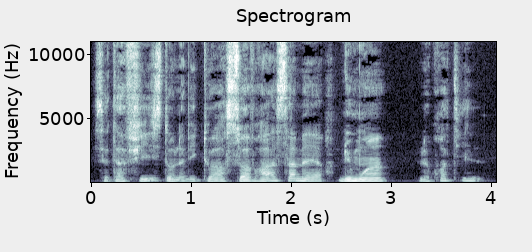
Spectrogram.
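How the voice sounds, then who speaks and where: A man voicing a cruel, unhinged male villain in an audiobook reading, ranting and gloating, swinging between loud shouts and low hisses. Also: measured pace, breathy edge.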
